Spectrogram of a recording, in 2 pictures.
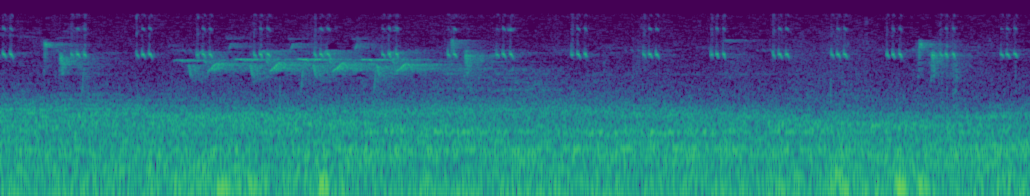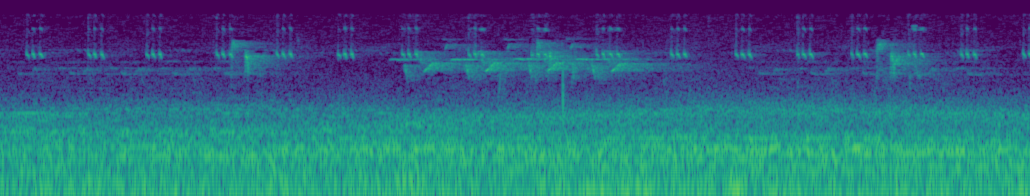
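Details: Crickets calling at night: a long run of rapid, high-pitched chirps, with clusters of lower, buzzy trills overlapping at times, backed by soft, continuous wind.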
